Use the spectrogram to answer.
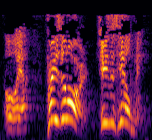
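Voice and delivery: high, loud cry of praise; a healed man breaking into the sermon; joyful shout. Retold or imitated. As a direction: shout your healing to the whole room.

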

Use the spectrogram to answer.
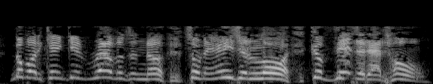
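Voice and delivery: loud, driving sermon cadence; fervent preacher shouting; full-force preaching. Acted. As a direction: preach it hard to the congregation.

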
